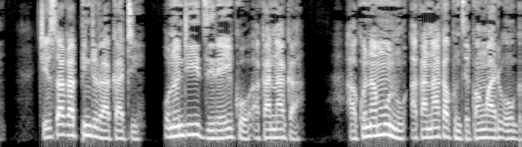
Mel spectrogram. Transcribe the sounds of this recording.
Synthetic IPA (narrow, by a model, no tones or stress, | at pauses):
d͡ʒe̞suakapinduraːkaːti | uno̞ndiːd͡ziɾeiko̞akanaːka | ɦakunamun̤uʔakanakakunze̞kwamwaɾio̞ːɡʱa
